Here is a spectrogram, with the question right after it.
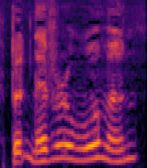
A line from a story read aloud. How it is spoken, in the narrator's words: cried the girl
